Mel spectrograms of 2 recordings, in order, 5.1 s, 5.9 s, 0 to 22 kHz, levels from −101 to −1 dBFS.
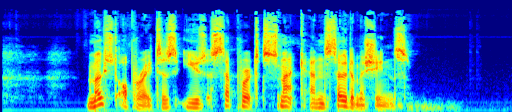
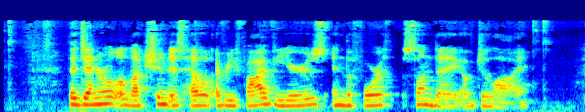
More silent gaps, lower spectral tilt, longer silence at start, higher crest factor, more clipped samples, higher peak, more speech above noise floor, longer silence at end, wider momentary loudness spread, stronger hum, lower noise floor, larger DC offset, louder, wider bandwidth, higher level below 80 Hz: neither; second, -2.5 dB/octave vs -5.5 dB/octave; first, 0.9 s vs 0.1 s; about the same, 18 dB vs 18 dB; neither; first, 0 dBFS vs -6 dBFS; first, 51 dB vs 29 dB; first, 1.05 s vs 0.6 s; second, 6 LU vs 11 LU; neither; first, -69 dBFS vs -52 dBFS; neither; first, -16 LUFS vs -24 LUFS; first, 16.5 kHz vs 11.5 kHz; first, -54 dBFS vs -62 dBFS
